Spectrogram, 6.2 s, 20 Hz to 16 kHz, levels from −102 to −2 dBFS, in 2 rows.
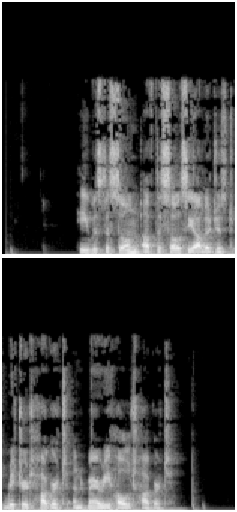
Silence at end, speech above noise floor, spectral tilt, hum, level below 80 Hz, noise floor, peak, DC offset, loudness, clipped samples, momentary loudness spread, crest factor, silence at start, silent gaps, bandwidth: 0.55 s; 45 dB; -4.5 dB/octave; none; -46 dBFS; -60 dBFS; -2 dBFS; under 0.1%; -16 LUFS; under 0.1%; 9 LU; 16 dB; 1.05 s; none; 11.5 kHz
